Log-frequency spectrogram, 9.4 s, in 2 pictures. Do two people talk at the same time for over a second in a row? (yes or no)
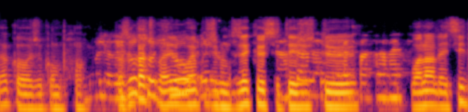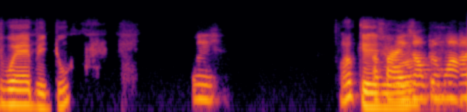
yes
